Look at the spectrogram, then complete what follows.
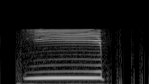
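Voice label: "jip3", Cantonese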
